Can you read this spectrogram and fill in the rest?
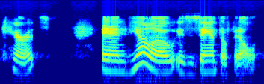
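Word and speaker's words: xanthophyll: carrots and yellow is xanthophil it sounds like a z but it's spelled with an x the other one is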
